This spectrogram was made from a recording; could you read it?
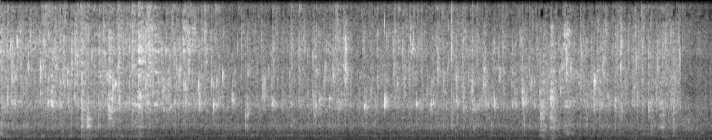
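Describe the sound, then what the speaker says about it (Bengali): Jackfruit pieces sizzling steadily in hot oil in a pan, a loud continuous crackling frying sound throughout with occasional stirring or handling noises and no talk. "এখন কাঁঠালের গরম তেলের মধ্যে এক এক করে কাঁঠালের পিসগুলো দিয়ে দিচ্ছি"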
